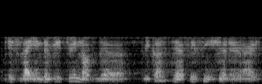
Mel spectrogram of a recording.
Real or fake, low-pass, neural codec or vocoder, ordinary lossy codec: fake; 3.6 kHz; vocoder, 22.05 kHz, 80 mel bands, HiFi-GAN; none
